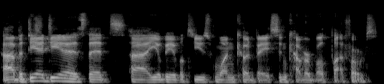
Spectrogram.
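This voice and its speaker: A man's voice: lowish voice, quick pace, sharp tone. An American man explaining things casually as a guest in a conversational podcast interview, often saying "like". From Idaho, United States. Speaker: interview guest, software developer.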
